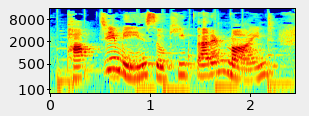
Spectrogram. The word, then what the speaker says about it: 박: It's never pronounced as Park. It's not Park 지민. It's Park 지민, so keep that in mind.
